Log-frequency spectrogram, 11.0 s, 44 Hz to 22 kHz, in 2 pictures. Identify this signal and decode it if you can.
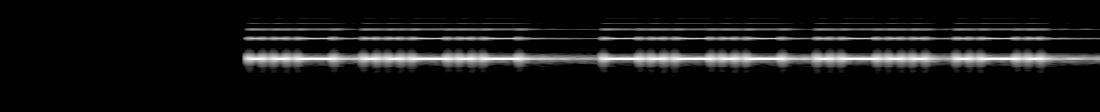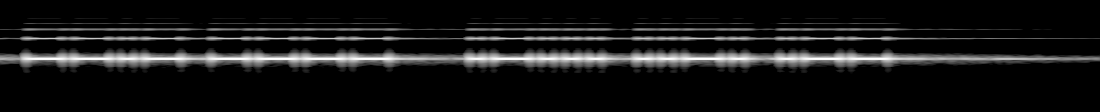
Morse code (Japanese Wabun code), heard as a keyed tone, hand-sent with a paddle, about 20 wpm, 860 Hz, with room echo. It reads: ウミ サカナ ネコ オチヤ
